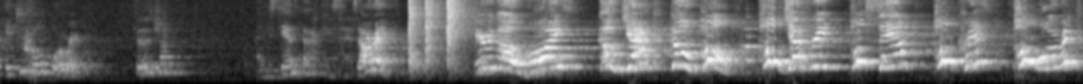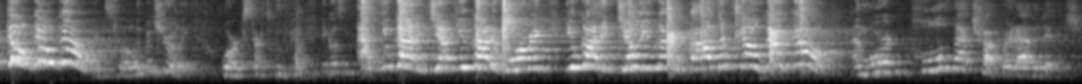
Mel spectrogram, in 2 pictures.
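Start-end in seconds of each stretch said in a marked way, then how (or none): 3.6-11.8 much louder and higher, yelling the names; rally the imaginary team at full voice; farmer shouting to the team. Acted. 14.4-19.2 loud, high encouraging yells; cheering shout. Acted. Farmer cheering on the pull.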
